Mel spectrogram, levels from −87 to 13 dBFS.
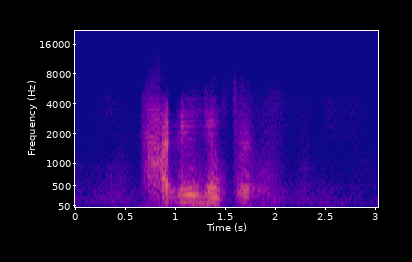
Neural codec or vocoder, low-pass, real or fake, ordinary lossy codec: codec, 44.1 kHz, 0.9 kbps, DAC; 19.8 kHz; fake; none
